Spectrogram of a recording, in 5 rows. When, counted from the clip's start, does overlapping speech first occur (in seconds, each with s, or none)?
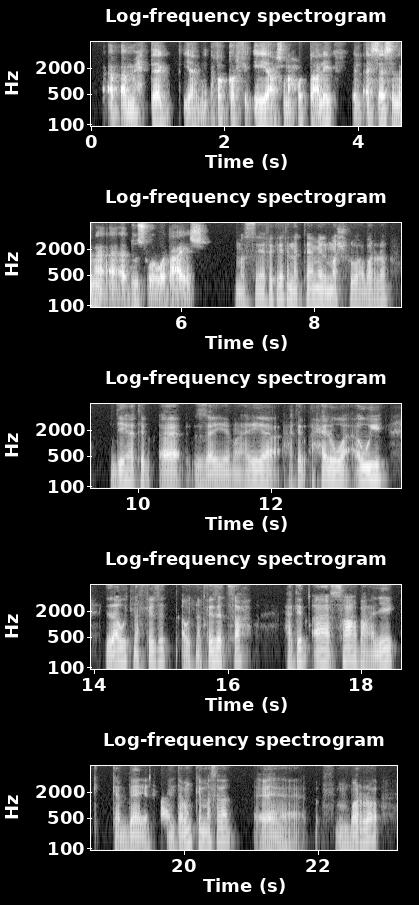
none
